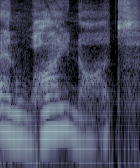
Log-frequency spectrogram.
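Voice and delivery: slow, soft, compassionate whisper.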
